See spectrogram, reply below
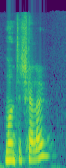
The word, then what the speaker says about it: Monticello: So Lizzie was charged with the murders and held for trial at the Sullivan County Jail in Monticello, New York. I've said that right, yeah? Monticello? – Yeah. Nailed it.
